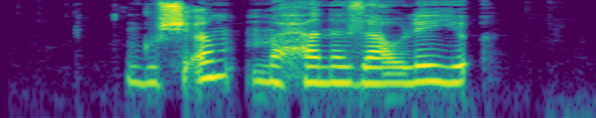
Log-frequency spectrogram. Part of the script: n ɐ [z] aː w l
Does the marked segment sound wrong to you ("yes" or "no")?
no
